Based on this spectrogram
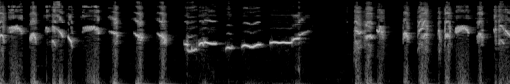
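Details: Oriental magpie-robin singing: rapid harsh clicks and chips alternate with high whistled notes, then a run of rising, warbled whistles in the middle before a short pause and more sharp clicking phrases.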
